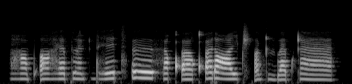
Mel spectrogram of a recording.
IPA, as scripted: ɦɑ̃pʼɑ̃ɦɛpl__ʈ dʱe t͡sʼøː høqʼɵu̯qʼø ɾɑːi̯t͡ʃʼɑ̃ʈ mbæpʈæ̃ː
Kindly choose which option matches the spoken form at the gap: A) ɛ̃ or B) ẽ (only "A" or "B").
A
